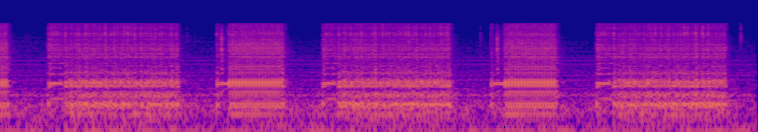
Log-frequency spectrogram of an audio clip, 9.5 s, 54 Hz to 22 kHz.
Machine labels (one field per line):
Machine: slide rail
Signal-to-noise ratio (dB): 6 dB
